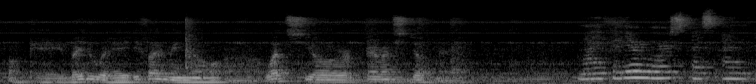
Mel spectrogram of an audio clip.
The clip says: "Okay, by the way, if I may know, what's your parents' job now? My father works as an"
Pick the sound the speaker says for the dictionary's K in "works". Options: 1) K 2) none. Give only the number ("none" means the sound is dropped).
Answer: 2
